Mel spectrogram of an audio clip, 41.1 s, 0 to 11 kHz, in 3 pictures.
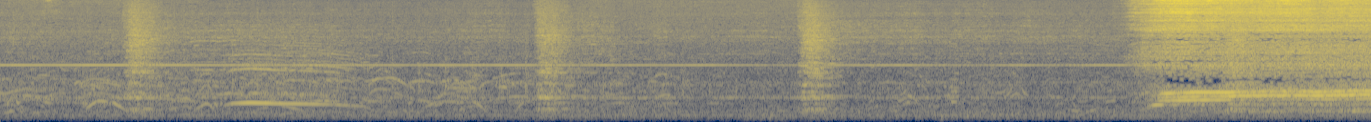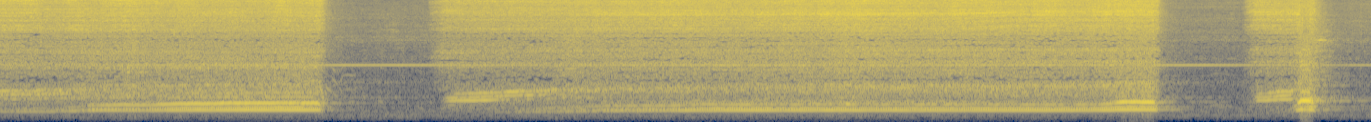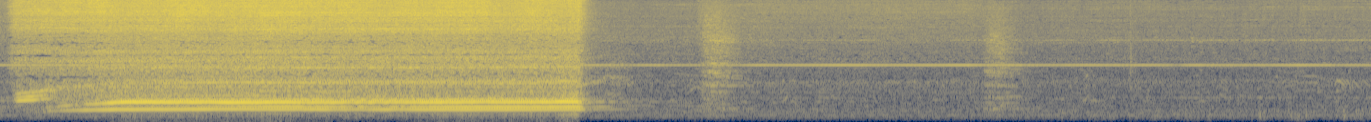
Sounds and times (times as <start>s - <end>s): Hiss: 7.7s - 10.0s, 11.1s - 38.2s
Steam whistle: 11.2s - 41.1s.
